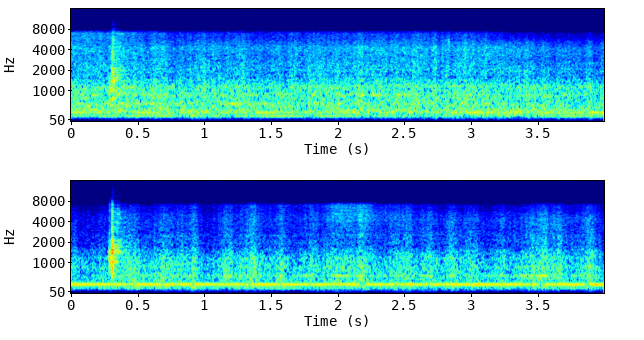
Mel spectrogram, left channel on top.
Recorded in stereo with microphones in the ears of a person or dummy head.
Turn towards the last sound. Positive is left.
turn(degrees=-40)  # may be behind; listen again after turning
